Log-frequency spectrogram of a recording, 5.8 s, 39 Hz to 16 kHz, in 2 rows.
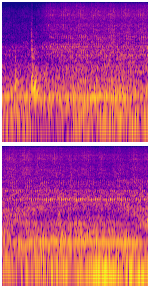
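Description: Volkswagen Beetle's 1.4-litre turbocharged and supercharged TSI engine idling steadily. Two clicks near the start come as the bonnet is unlatched and raised, after which the engine is heard more fully with a steady hiss.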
